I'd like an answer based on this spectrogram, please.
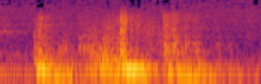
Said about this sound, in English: Shut that door, will you?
